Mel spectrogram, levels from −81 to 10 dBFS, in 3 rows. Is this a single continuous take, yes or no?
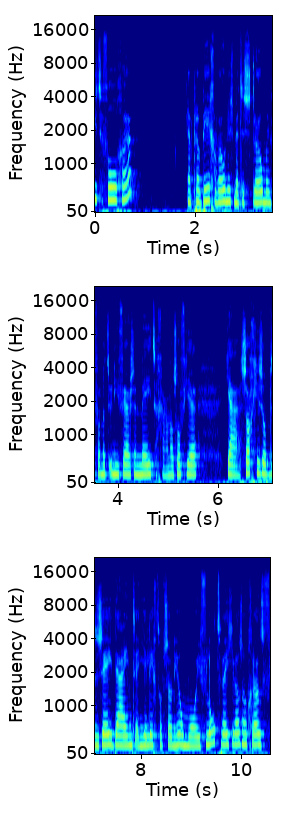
yes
